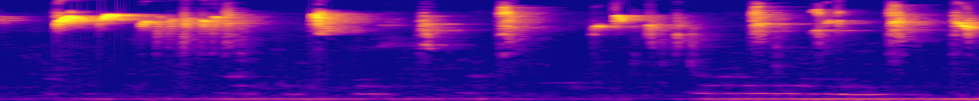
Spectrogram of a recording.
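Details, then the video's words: Spotted kolibri ninja hummingbird singing a long opening whistle, then a string of short, bright, high chirps and falling slurs at irregular intervals, over a faint low drone. "Kolibri Ninja Trotol Gacor Ngerol : Singing Hummingbird"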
